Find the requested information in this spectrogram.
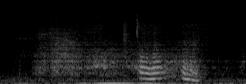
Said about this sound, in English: He's blowing his nose.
